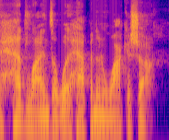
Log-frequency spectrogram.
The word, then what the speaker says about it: Waukesha: Is that how you pronounce it, in Wisconsin, Waukesha? – Waukesha or something like that. – Waukesha, that's it, yeah.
